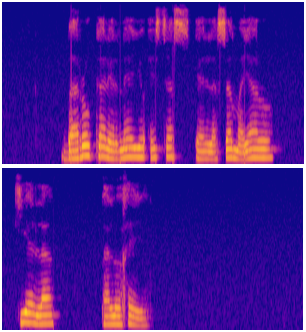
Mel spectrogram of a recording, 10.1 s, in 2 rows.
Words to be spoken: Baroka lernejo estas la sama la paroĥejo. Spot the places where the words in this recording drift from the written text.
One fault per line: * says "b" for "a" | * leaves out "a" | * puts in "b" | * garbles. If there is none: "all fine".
* puts in "el"
* puts in "jaro kiel"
